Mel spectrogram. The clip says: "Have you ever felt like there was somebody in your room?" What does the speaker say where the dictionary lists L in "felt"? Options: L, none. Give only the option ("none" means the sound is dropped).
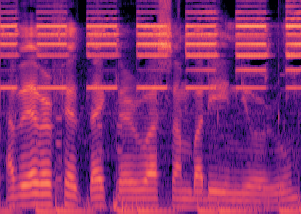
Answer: none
